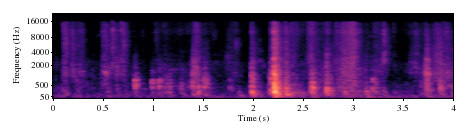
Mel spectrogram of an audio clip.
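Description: Small cardboard parcels and labels being handled: scattered light taps and rustles, with one sharp knock about two seconds in as a parcel is set down.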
